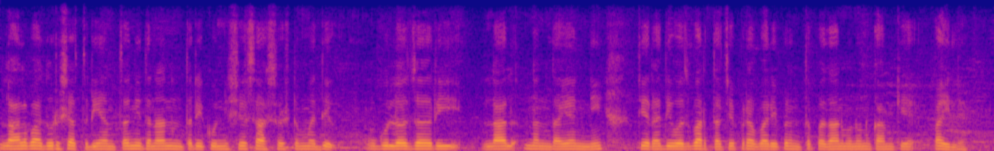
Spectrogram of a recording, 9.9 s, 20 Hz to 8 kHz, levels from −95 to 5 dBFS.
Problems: constant background noise, background conversations at intervals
